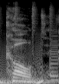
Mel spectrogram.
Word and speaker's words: Colton: My name is Colton. Colton. Nothing rhymes with Colton. Colton. Michael. Or maybe the word molten. Molten like lava. Or the singer Michael Bolton.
